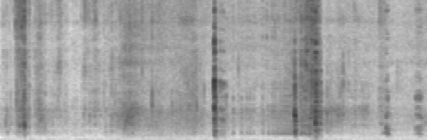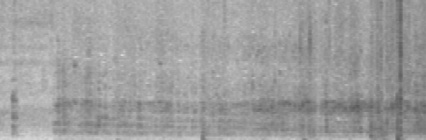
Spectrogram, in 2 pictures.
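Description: Stainless steel box pot and paper wrapping being handled as a cake is lifted out onto a plate, giving a few light metal clinks and knocks with paper rustling. From about five seconds in there is a steady hiss.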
